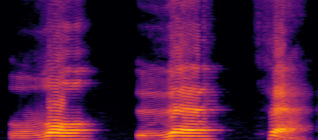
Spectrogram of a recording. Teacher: Dha, dhal, tha keluar dari ujung lidah bersama ujung gigi siri atas.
